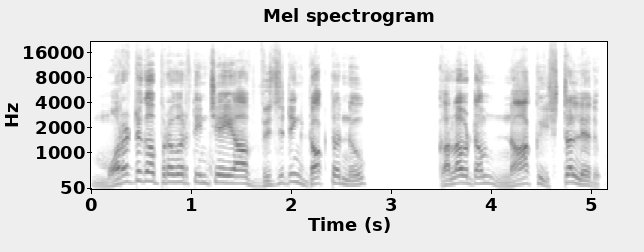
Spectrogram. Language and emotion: Telugu, angry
